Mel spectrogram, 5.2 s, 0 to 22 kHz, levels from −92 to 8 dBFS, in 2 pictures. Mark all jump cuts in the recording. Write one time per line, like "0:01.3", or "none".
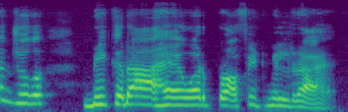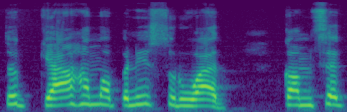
0:02.5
